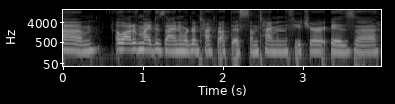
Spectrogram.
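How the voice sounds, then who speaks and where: A woman speaks at a fairly quick pace in a bright, sharp tone. The recording is very clean, with a silent background. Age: 30s. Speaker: podcast co-host, graphic designer. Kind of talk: casual chat. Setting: studio recording, also on video.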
